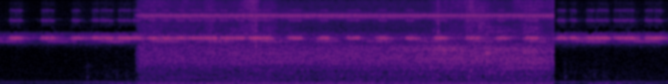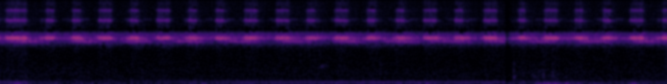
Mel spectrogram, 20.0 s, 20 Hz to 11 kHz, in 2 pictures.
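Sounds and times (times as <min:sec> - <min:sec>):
crickets chirping: 0:02.0 - 0:08.3
low steady hum: 0:02.1 - 0:08.3.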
